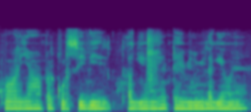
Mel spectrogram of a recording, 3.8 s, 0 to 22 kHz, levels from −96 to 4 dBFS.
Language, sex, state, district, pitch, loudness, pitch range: Hindi, male, Uttar Pradesh, Shamli, 125 Hz, -15 LUFS, 120-130 Hz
